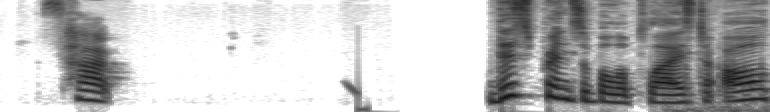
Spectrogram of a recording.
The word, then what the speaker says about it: 삭: In this case, the letter, which is usually an S sound, becomes a T sound.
